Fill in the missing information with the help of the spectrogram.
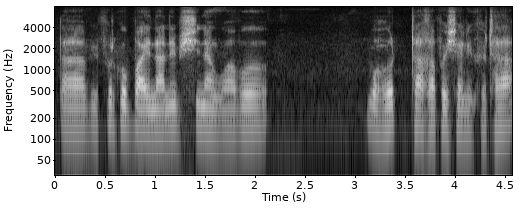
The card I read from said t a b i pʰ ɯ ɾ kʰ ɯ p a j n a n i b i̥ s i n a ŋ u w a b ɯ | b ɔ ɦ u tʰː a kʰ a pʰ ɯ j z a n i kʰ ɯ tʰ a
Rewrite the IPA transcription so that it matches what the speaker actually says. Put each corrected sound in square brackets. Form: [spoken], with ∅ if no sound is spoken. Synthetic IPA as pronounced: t a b i pʰ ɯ ɾ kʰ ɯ [b] a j n a n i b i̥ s i n a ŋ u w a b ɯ | b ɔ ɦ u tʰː a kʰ a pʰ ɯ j [s] a n i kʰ ɯ tʰ a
